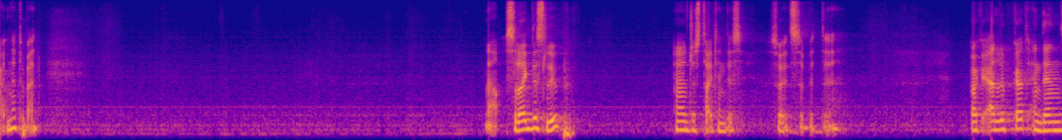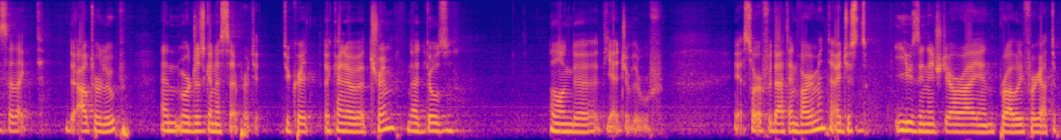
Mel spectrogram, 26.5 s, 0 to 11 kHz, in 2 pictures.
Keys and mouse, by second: 1.3 3, 1.6 z, 1.8 a, 3.0 1, 3.7 3, 4.6 z, 5.0 click, 5.1 middle click, 5.5 shift+middle click, 6.5 click, 6.7 middle click, 7.3 1, 7.6 g, 8.9 ctrl+r, 9.5 3, 10.5 alt+click, 11.0 middle click, 12.8 z, 14.3 click, 15.1 Tab, 15.3 alt+a, 15.5 z, 19.3 alt+a, 19.7 z, 21.5 click, 22.7 z, 23.1 click, 24.0 middle click, 24.6 middle click.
